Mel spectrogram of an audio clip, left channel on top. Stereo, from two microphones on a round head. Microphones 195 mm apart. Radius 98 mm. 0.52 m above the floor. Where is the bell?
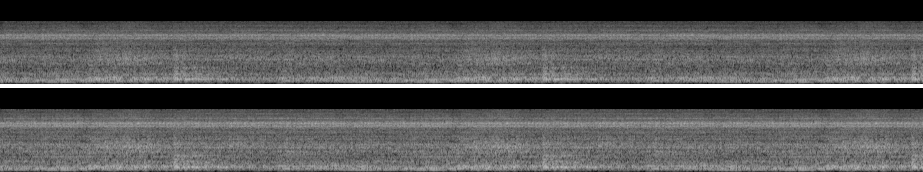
No bell in this recording.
